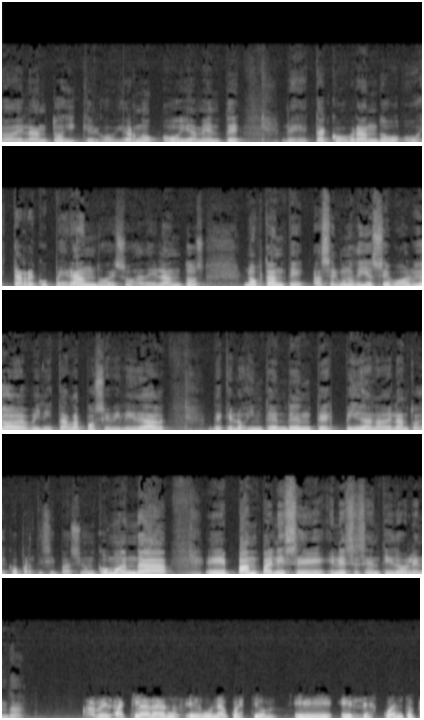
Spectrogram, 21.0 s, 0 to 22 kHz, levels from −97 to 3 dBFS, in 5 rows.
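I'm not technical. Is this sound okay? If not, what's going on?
No. There's a tiny click or skip at 1.21, 7.22, 13.2 and 19.21 seconds, one every six seconds. That's an overlap between stream segments: the six-second pieces claim overlapping times, so the player trims a sliver at each join and the sound jumps.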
